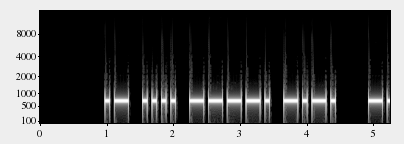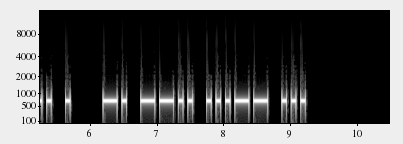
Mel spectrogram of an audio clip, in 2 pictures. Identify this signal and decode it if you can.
Morse code, heard as a keyed tone, about 17 wpm, 700 Hz. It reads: AH9C DE NZ3S
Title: USA Callsign DE Callsign - 4 Characters - 17wpm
